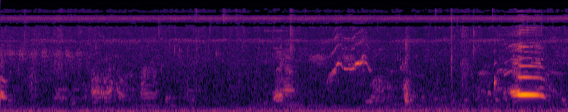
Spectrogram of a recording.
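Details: Farm-raised geese eating their food give scattered short nasal honks and softer gabbling notes. Near the end comes one louder, drawn-out honk, over constant low rumbling noise.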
